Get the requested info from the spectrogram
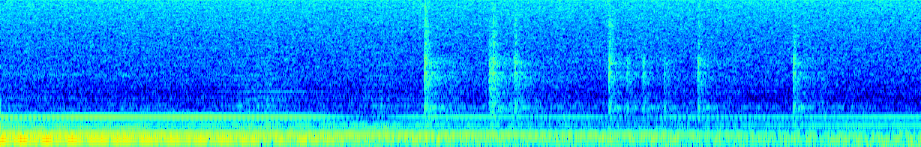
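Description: Low piano notes held and slowly dying away. From about halfway there is a short run of about seven soft, dry clicks.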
